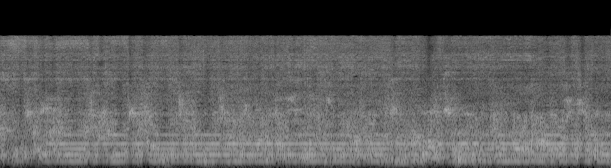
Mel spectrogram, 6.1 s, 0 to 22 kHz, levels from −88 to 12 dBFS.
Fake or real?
fake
